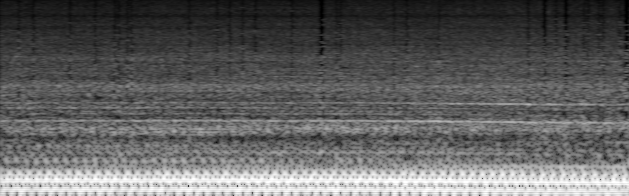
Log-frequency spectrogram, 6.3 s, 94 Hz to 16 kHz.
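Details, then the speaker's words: 2019 Mustang GT Coyote V8 with a Whipple Stage 2 supercharger, checked for typewriter tick at idle: smooth, deep, even rumble with no ticking; the quietest Coyote heard, normal idle. "but let's listen to it and see what it sounds like guys this is the quietest gentry coyote I've heard yet"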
